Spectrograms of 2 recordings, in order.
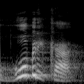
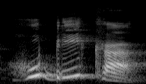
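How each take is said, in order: First: Rúbrica with the stress on rú; wrong stress rúbrica. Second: Rubrica stressed on bri, ru-BRI-ca; correct rubrica. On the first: Teacher imitating the common wrong stress. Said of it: "Põe um acento lá no u". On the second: Teacher giving the correct stress with a laugh. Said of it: "a pronúncia correta é". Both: Shown as a demonstration.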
